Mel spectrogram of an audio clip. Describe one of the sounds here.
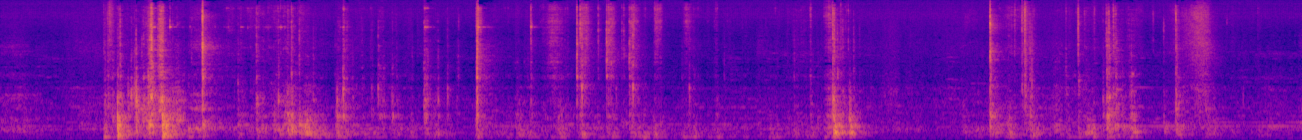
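Small plastic and metal parts click and knock as they are handled.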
